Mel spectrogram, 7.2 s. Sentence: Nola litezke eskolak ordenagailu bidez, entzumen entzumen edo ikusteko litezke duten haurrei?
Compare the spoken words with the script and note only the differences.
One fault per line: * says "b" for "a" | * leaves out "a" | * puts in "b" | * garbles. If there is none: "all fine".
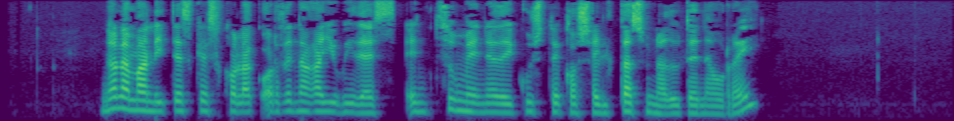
* puts in "eman"
* leaves out "entzumen"
* says "zailtasuna" for "litezke"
